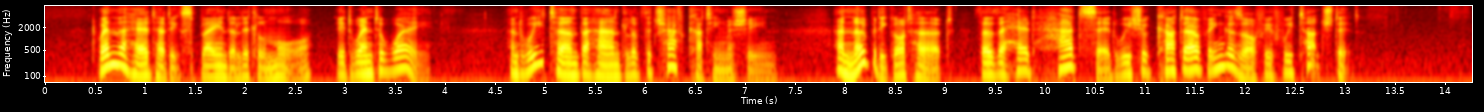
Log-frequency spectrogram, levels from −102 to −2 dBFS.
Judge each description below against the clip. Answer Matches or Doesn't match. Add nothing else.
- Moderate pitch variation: Doesn't match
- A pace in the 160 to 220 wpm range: Matches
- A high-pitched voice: Doesn't match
